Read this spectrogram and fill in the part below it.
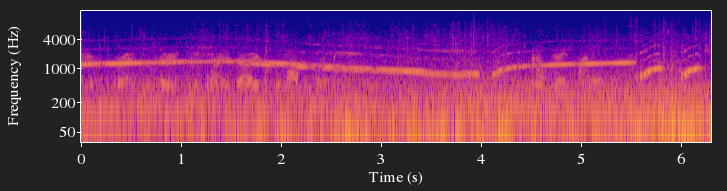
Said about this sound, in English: There's a big adrenaline rush when you know you have to go lights and sirens.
